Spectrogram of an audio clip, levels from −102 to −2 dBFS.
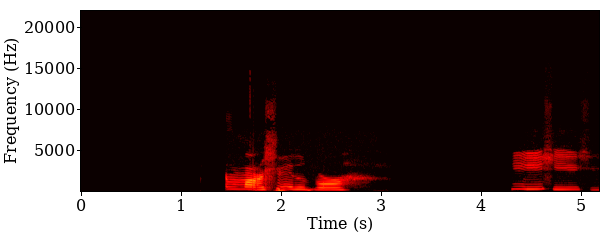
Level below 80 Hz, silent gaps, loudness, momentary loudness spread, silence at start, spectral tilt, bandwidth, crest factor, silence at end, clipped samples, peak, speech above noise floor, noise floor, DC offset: under -90 dBFS; 3.09-4.30 s; -55 LUFS; 16 LU; 1.45 s; -4.5 dB/octave; 11.5 kHz; 24 dB; 0 s; under 0.1%; -36 dBFS; over 31 dB; under -90 dBFS; under 0.1%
